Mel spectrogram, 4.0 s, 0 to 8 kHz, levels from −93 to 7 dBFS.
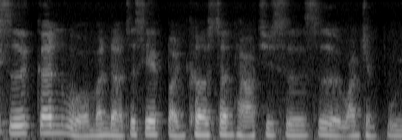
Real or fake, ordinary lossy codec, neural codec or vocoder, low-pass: real; none; none; none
